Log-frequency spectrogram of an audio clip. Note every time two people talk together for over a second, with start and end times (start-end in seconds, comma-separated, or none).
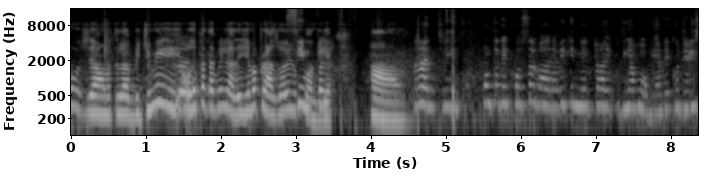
none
